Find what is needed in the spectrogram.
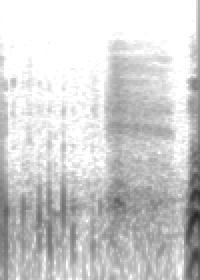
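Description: A quiet pause in a man's talk over a microphone, with a faint hiss about a second in; he starts speaking again near the end.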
